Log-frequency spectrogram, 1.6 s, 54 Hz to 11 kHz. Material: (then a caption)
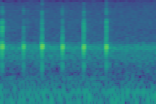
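Polyester. Knuckles knock six times on a heavy-duty polyester (not Kydex) sheath for a Buck Mesa knife, giving short, dry taps with a tone near 1 kHz that die away almost instantly. The firm knocks show the sheath is a solid piece.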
